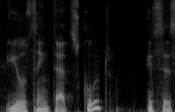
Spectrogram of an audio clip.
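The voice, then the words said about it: Weak attempt at French accent. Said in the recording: “is that your French accent? ... I can't do accents”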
